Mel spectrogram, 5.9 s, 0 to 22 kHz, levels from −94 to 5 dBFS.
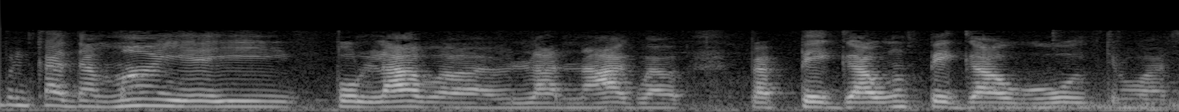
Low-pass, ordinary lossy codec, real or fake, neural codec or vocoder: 7.2 kHz; none; real; none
